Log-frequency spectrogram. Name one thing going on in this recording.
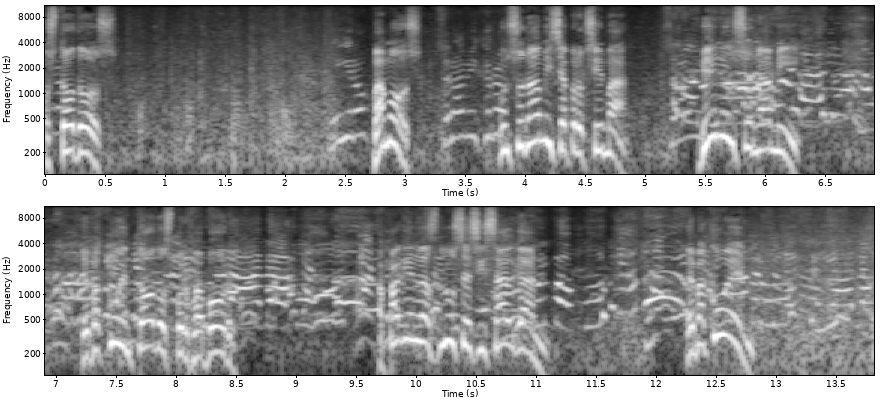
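A man shouts in alarm close by.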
